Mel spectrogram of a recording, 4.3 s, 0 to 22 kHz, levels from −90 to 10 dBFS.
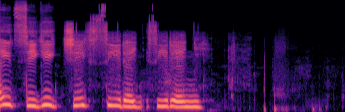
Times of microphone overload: none

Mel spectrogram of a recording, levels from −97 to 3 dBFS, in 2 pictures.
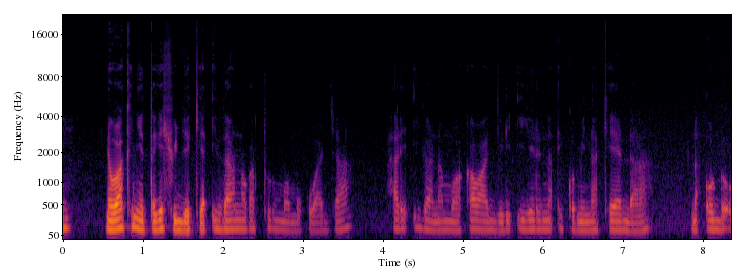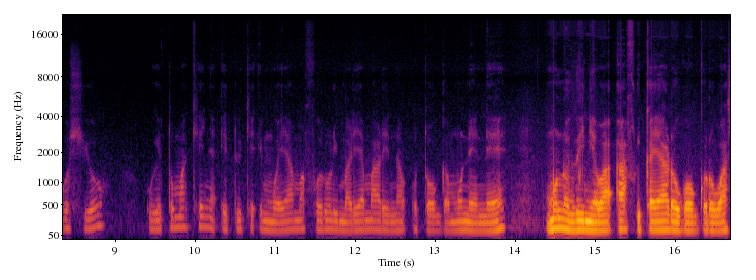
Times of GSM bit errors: none

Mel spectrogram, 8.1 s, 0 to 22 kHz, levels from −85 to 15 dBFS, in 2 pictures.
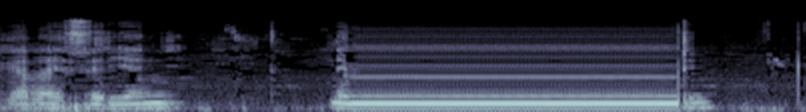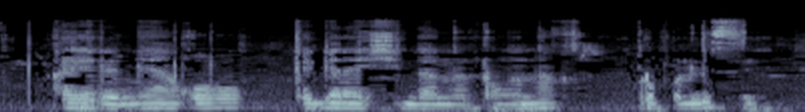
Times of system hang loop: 1.77-3.38

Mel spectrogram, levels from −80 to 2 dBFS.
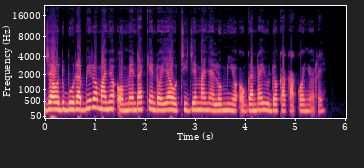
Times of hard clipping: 0.07-1.90, 2.46-2.56, 2.96-3.15, 4.09-4.14, 4.58-5.13

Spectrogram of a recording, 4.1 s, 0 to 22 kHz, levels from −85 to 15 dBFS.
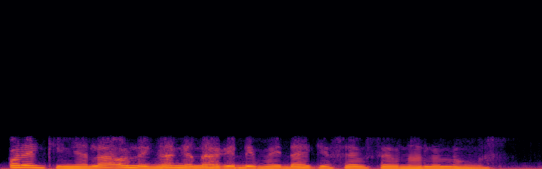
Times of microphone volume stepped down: none

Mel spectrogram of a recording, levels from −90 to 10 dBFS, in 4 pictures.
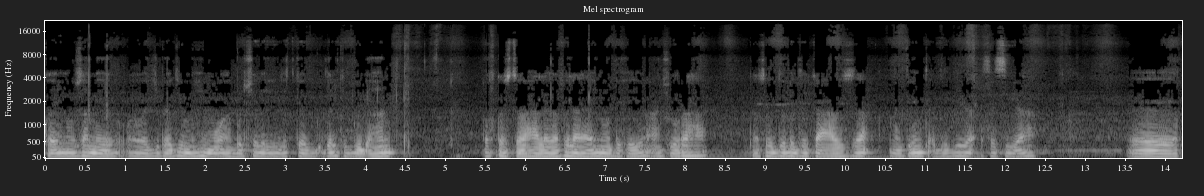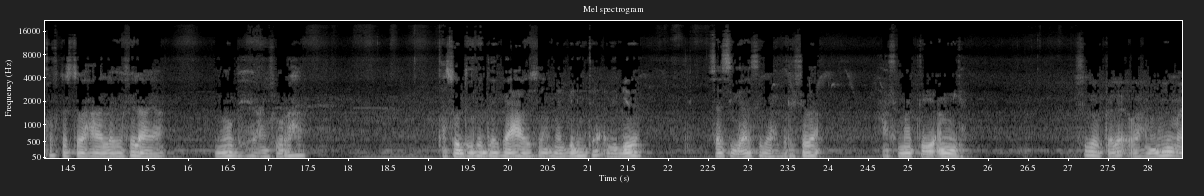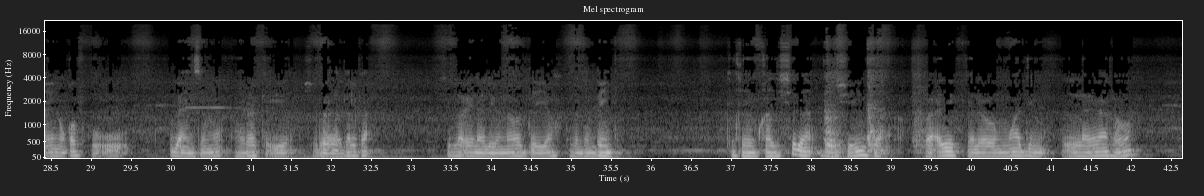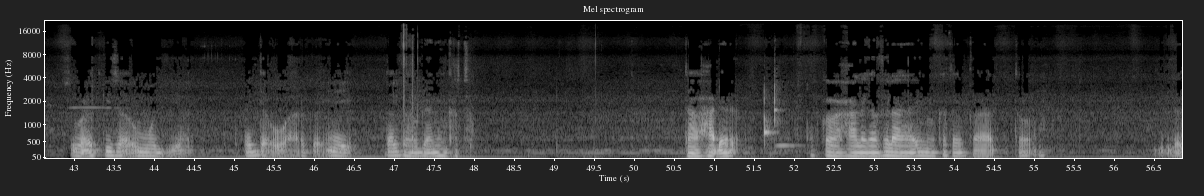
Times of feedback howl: none

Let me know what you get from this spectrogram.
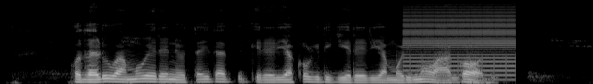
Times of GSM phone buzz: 4.03-5.16

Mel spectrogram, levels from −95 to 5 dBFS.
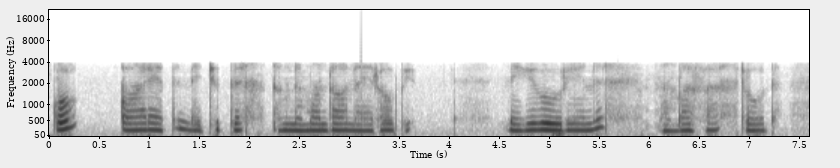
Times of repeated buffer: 3.12, 5.69

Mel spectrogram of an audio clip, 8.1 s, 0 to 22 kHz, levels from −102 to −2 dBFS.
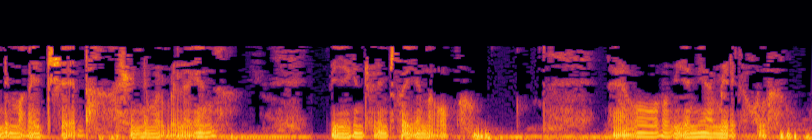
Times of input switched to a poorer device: none

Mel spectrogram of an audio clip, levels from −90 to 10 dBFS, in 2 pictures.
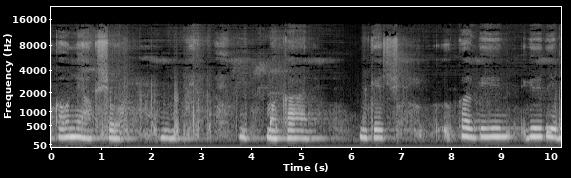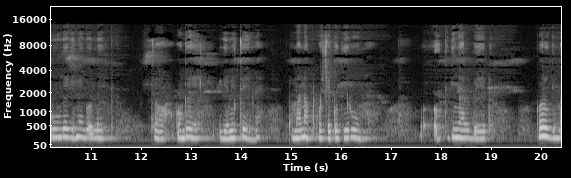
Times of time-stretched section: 0.00-9.76

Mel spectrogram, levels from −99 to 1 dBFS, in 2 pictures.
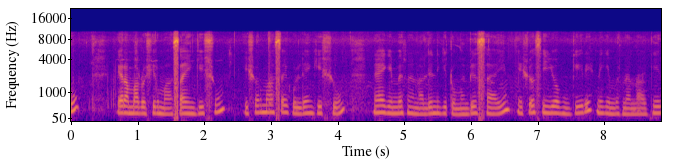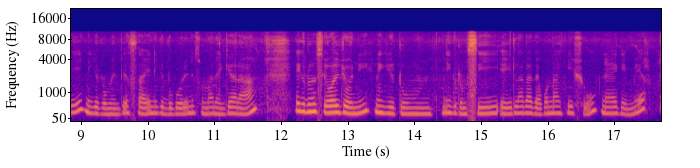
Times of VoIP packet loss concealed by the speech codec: none

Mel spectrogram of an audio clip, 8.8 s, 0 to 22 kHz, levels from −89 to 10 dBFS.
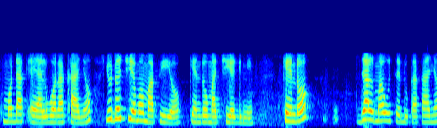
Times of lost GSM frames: none

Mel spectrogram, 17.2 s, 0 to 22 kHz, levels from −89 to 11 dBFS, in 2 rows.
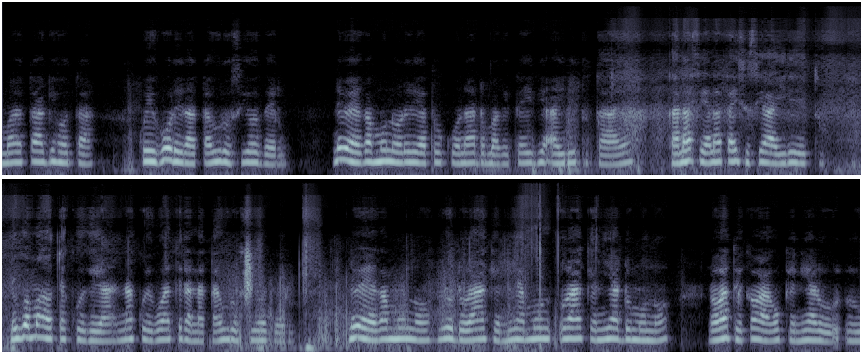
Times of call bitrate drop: none

